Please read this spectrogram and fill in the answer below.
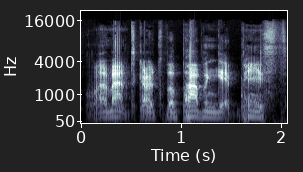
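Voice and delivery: flat, creaky, droning robot voice. Retelling a scene where Ilia returns as a robot with a voice box: Ilia robot voice-box voice. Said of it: "now she's a robot with a voice box".

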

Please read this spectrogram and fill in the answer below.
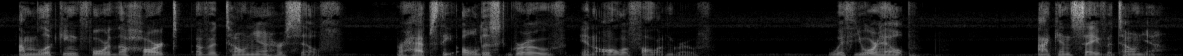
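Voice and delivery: very calm, even delivery. Voicing a character who asks the sage for help: speaking very calmly and slowly. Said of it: "very calmly and slowly".

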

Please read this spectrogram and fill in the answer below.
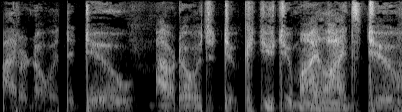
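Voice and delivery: soft, whispered pleading under the breath. Retelling what a person on stage said to you, in a kind of whisper. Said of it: "And kind of whispers".

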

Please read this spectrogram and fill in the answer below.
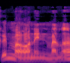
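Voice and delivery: high, wet, watery-sounding creature voice. Narrator voicing a character greeting the miller in the morning, in a watery voice. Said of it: "he said in a watery voice".

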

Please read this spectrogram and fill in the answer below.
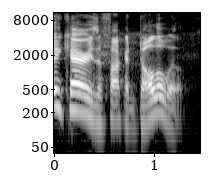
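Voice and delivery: ordinary talk

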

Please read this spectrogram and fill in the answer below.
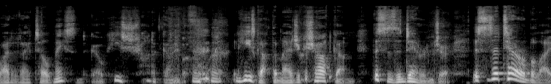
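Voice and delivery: high, muttered talking to oneself. A player's character sights in a derringer at a creature, muttering to oneself. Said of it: "I'm sighting in and I'm muttering".

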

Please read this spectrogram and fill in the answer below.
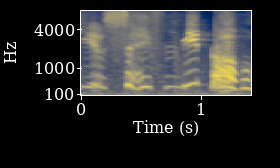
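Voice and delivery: gasping high creature voice. Narrator voicing Meepo right after the players save him, gasping Meepo voice. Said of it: "Meepo gasps out".

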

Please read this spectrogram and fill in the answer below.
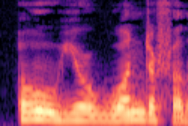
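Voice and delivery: low murmur. A woman reaching out and touching a man, murmured. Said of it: "she murmured".

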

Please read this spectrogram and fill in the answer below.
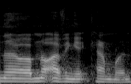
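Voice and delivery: ordinary talk, nothing marked

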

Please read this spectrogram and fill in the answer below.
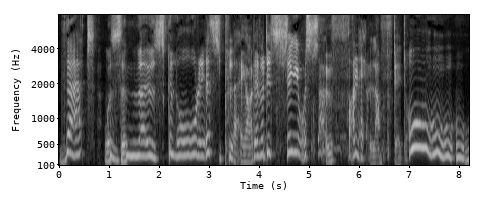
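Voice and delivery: very high, unhurried, stately voice, long stretched ooh. Imitating the Queen praising a play: imitating the Queen's voice. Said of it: "I'll do her voice".

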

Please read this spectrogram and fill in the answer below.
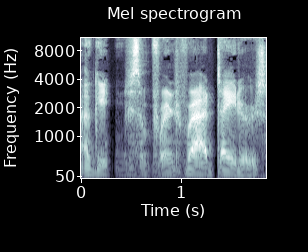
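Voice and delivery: very low, deep put-on character voice. Imitating a movie extra the speaker found creepy: Billy Bob Thornton Sling Blade voice. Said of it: "He was like Billy Bob Thornton in Sling Blade".

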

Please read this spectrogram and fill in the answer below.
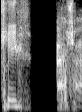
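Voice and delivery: spit-filled, hard-to-enunciate words. Repeating a character name for another player, mouth full of spit. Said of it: "my mouth is like, it's full of spit".

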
